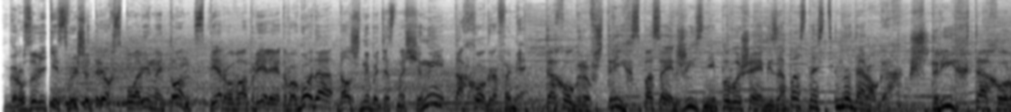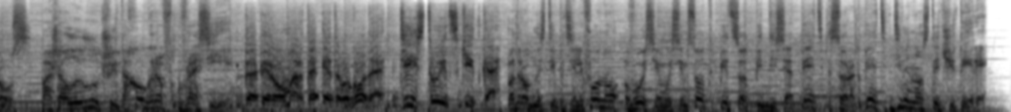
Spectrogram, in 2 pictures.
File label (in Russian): Рекламный ролик на авторадио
